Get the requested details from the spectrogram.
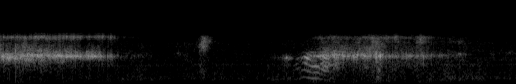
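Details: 7-year-old boy sleeping soundly and snoring very loudly: harsh, rattling snoring breaths separated by quiet pauses.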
